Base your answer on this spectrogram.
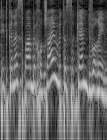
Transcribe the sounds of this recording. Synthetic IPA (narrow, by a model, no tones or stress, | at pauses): t̪it̪kane̞spaːmbeχot̪ʃaimvet̪esake̞md̪vaʁim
